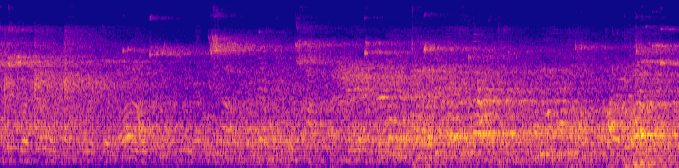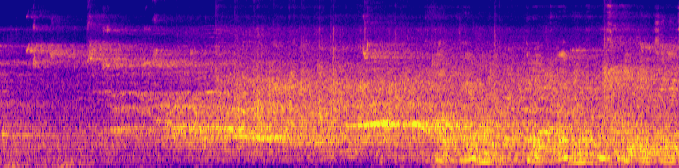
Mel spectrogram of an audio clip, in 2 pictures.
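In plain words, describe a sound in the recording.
A crowd cheers and shouts in a large echoing hall, growing louder.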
